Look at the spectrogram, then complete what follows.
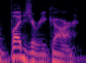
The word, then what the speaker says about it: budgerigar: do I pronounce b-u-d-g-e-r-i-g-a-r ah budgerigar it is a budgery car okay are you convinced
